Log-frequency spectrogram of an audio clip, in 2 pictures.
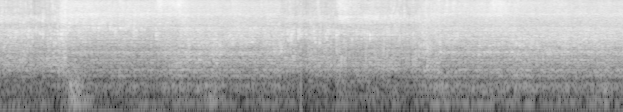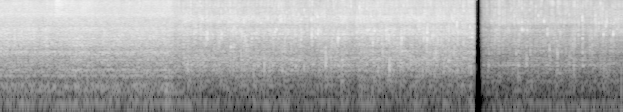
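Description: Pieces of carp (pona fish) frying in hot oil in a kadai, sizzling and crackling steadily. The sound cuts out for an instant about eleven seconds in, then carries on a little quieter.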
